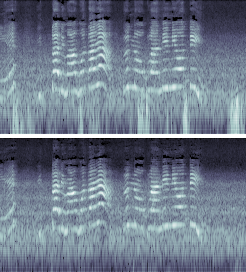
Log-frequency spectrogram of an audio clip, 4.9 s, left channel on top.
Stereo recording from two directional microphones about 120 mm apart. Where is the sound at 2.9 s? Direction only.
30° left (ahead or behind).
